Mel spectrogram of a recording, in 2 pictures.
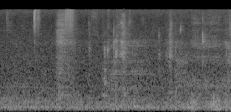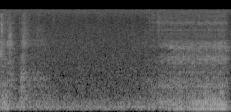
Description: Gizmo had a long day now he's taking a nap and really snoring.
